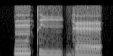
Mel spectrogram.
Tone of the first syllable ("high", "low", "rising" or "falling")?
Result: high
